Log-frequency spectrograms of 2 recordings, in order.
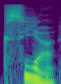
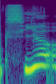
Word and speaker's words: Xier: also mit X-I-E-R, also Xier. Ich kann es gar nicht genau aussprechen. Wie spricht man das aus? – Genau, da spricht man Xier aus. – Xier. Also Xier statt sie, er, also als Pronomen.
